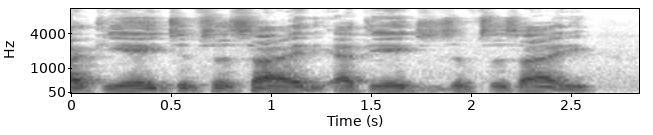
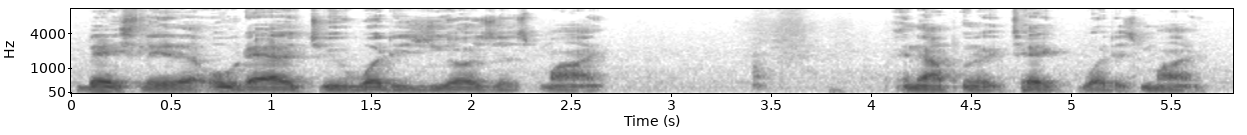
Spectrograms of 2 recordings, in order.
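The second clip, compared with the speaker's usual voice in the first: dropped low and soft, quick aside; quiet aside; 6 semitones lower, 8 dB quieter, faster than usual. Real, not acted. Narrator breaks off to comment, low and quick. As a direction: step out of the story and mutter it.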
